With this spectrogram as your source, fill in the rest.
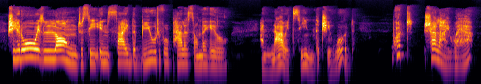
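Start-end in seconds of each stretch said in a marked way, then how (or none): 7.8-9.5 timid, soft delivery. Hoping to see the palace, a stepdaughter asks her stepmother's household, timidly. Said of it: "She asked timidly".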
